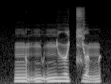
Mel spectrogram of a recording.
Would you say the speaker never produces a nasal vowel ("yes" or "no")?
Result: yes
